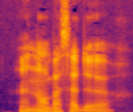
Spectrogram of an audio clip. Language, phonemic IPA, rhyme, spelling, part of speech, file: French, /ɑ̃.ba.sa.dœʁ/, -œʁ, ambassadeur, noun, Fr-ambassadeur.ogg
- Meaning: ambassador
